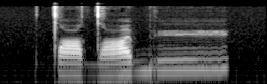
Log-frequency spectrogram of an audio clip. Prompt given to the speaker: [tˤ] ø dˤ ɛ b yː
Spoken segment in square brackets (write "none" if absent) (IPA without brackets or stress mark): tˤ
